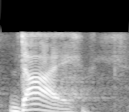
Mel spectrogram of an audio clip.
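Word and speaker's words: die (δεῖ): It's a little Greek word that is pronounced die.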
